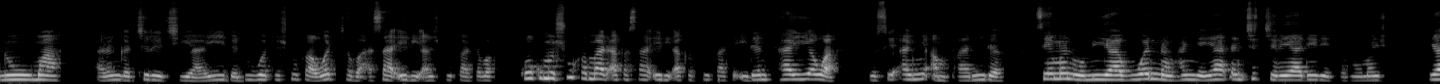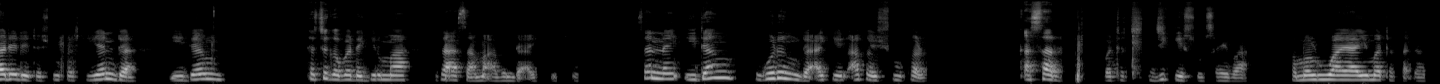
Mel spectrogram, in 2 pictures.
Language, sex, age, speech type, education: Hausa, female, 46-60, spontaneous, tertiary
